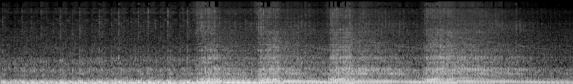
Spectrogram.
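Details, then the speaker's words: 1970 VW Westfalia flat-four with new Weber 40 carbs and new engine-bay parts, belt just tightened: even burble with quick, clean rev blips; 50 psi oil pressure and 4 psi fuel pressure; runs well. "Let's start it up so you can hear it. sounds really, really good. Those 40s are working really good."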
